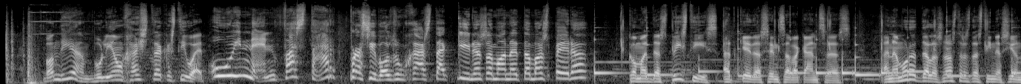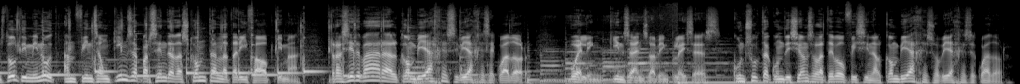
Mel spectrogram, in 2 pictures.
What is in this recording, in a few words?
male catalan travel travel; ideasonora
